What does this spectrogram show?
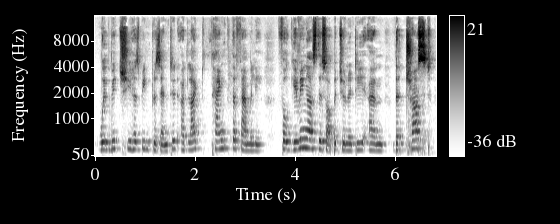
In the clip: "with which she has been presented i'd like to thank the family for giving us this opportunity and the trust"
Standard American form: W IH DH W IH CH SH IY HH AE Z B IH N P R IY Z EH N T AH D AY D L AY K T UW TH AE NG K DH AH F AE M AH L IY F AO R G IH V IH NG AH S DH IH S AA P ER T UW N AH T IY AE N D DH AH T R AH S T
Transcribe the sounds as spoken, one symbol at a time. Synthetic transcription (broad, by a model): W IH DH W IH CH SH IY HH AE Z B IH N P R IY Z EH N T AH D AY D L AY K T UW T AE NG K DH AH F AE M AH L IY F AO R G IH V IH NG AH S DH IH S AA P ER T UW N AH T IY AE N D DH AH T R AH S T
